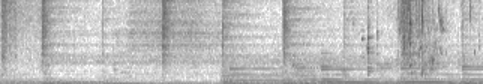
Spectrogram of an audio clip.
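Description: Peach liqueur pours into a cocktail glass for a Superman cocktail, a soft liquid trickle and drips heard close over a steady music bed.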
